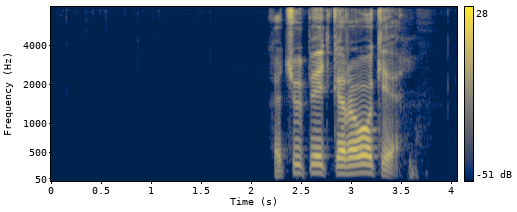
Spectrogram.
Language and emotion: Russian, positive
